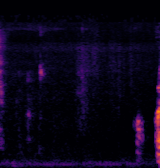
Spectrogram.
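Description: Quiet room tone with a faint low hum, broken near the end by a brief faint tone just before a man's voice comes in.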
